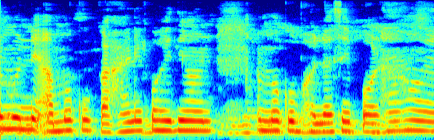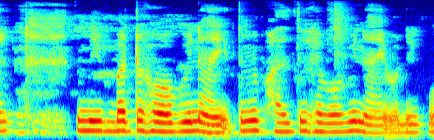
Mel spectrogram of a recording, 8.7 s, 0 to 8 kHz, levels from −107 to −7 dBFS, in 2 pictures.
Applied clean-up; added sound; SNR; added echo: none; none; none; none.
